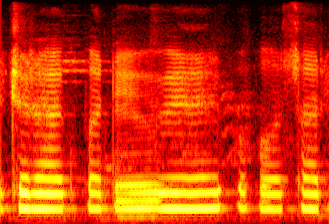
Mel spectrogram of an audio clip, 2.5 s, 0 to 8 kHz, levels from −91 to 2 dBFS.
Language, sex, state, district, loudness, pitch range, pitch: Hindi, female, Madhya Pradesh, Bhopal, -14 LUFS, 205-210 Hz, 205 Hz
